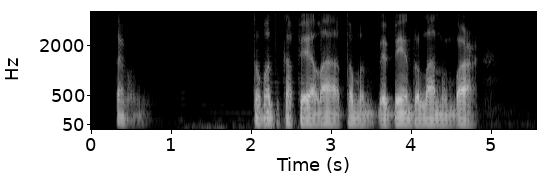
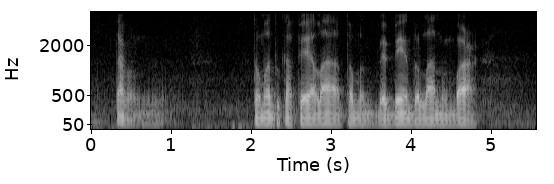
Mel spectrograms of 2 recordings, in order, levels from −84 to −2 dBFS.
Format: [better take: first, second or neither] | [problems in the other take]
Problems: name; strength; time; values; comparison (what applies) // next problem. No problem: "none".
second | noise reduction (neural mask model DeepFilterNet 3)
